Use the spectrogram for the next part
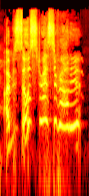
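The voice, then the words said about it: Fake crying. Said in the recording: “this is fake crying”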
